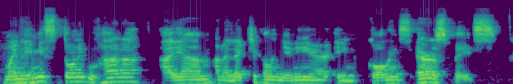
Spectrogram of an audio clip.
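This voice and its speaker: A young man from Venezuela whose first language is Spanish, giving a steady, measured talk to teens as a guest speaker. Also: mid-range voice. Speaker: electrical engineer, guest speaker.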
